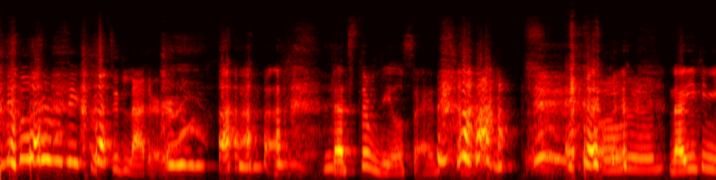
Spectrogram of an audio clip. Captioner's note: laugh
